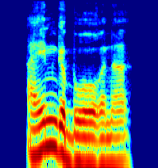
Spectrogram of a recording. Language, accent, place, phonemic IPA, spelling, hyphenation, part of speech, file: German, Germany, Berlin, /ˈaɪ̯nɡəˌboːʁənə/, Eingeborene, Ein‧ge‧bo‧re‧ne, noun, De-Eingeborene.ogg
- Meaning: 1. female equivalent of Eingeborener: female Aboriginal 2. inflection of Eingeborener: strong nominative/accusative plural 3. inflection of Eingeborener: weak nominative singular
